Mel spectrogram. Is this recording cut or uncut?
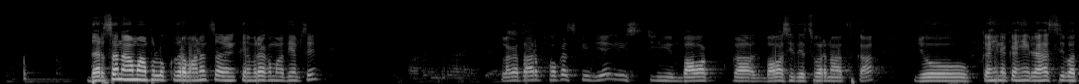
uncut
